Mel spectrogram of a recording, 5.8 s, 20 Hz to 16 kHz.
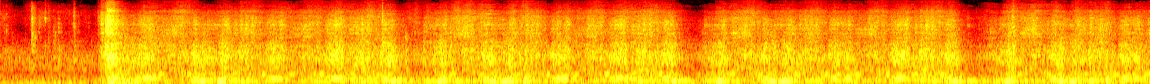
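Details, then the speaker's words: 1971 VW Squareback (Type 3) on a very cold Florida day, cranked with a weak booster pack: starter drags the engine over in slow, uneven chugs that never catch; booster lacks cranking amps. "Oh, this booster pack don't have much cranking amps. This ain't good."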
